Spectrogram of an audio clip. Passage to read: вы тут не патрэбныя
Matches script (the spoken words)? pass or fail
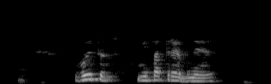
pass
